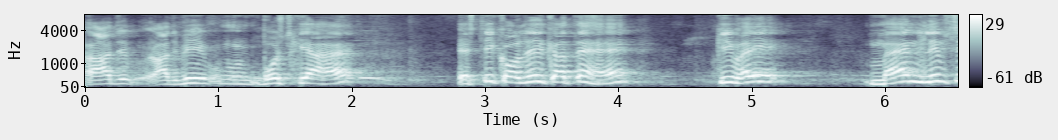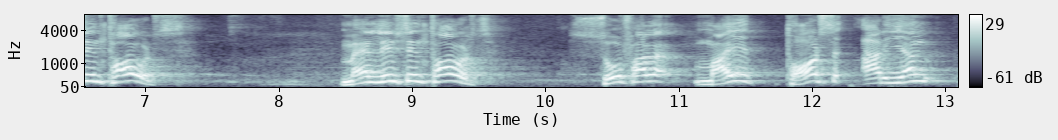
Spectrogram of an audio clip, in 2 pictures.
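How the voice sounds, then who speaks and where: The intonation is lively and the loudness very even. Background noise is noticeable. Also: man. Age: 60s. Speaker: college principal. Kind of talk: speech. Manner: halting.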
